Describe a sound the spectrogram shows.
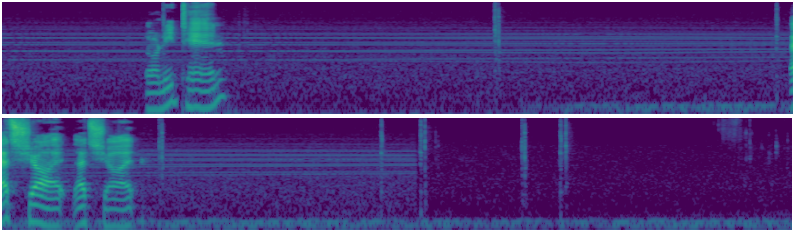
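Fuses click in and out of a panel.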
